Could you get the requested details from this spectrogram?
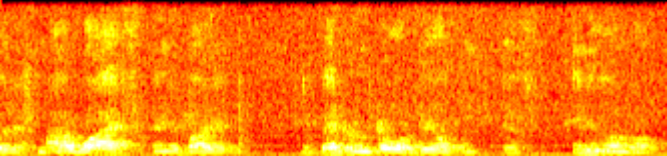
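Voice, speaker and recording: Amid noticeable background noise and audible room echo, a man talks at a moderate pace in a medium pitch with fairly even intonation. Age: 70s. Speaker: war veteran. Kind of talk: interview. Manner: halting.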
